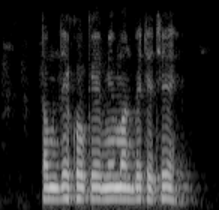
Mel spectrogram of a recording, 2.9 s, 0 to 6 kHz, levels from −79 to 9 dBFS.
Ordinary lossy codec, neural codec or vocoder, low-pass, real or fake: Opus, 24 kbps; none; 5.4 kHz; real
